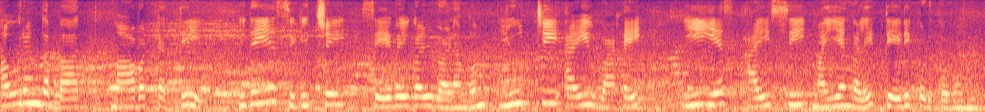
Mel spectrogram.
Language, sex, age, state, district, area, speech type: Tamil, female, 30-45, Tamil Nadu, Pudukkottai, rural, read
